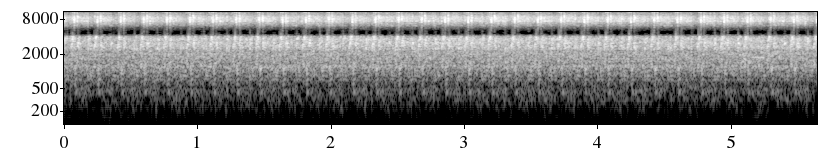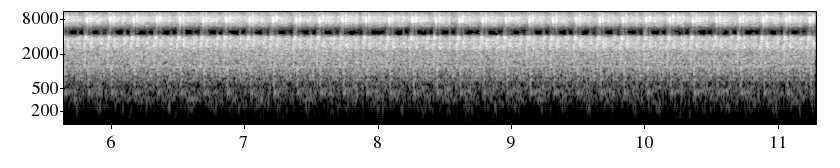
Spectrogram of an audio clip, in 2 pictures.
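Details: Dodge Ram 5.7 Hemi held above idle: steady, even metallic knocking, a little under three per second; bad connecting rod and crankshaft bearings.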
